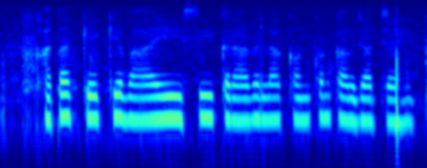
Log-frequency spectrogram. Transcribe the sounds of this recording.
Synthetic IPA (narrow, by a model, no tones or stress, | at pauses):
kʰaːt̪akekebaːisikəɾaːbelakɔnkɔnkaːkd͡ʒaːt̪̚t͡ʃaːɦie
